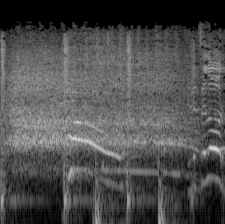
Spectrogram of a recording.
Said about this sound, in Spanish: Lo sabes, bro, no te lo digo yo. Te lo dice su ovación.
